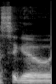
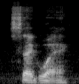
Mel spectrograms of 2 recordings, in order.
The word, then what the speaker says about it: segue: them both together but it's not a seu it's segue and that's what I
